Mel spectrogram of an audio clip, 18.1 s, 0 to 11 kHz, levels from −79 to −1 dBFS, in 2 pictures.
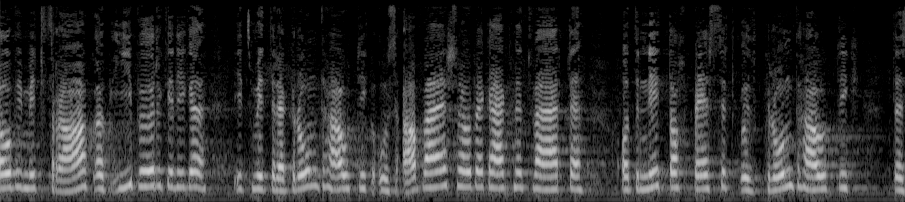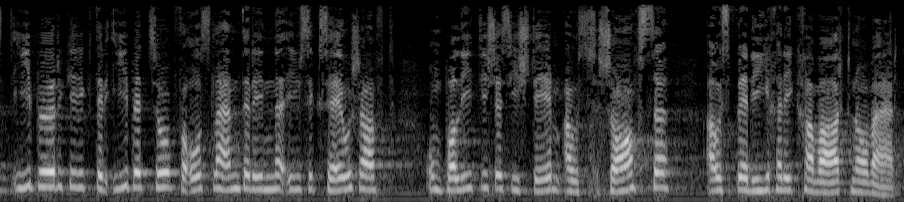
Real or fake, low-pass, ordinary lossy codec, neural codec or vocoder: real; 9.9 kHz; none; none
